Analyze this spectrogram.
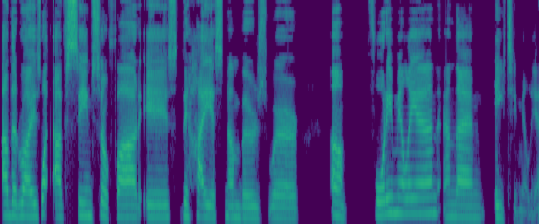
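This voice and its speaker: The speech comes in a Georgian accent at a fairly slow pace, with ordinary pitch variation. The sound is dry and close, with no echo. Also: woman. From Republic of Georgia. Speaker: company CEO and founder. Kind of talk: podcast interview. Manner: hesitant, many fillers.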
